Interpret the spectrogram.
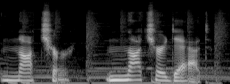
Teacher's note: so the te turns into flap te but but um and the combination of letters t plus y gives us the CH sound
